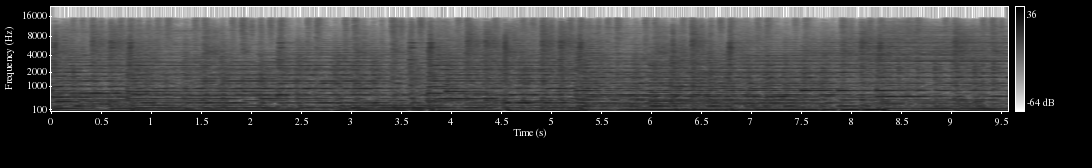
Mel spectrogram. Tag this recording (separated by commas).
Soundtrack music, Music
